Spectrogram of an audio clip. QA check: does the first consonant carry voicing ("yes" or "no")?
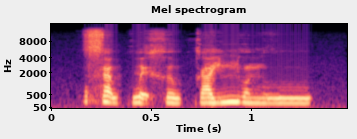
no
